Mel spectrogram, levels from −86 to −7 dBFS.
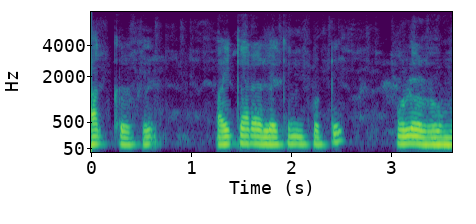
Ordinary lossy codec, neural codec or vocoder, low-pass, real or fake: none; codec, 16 kHz, 4 kbps, FreqCodec, smaller model; none; fake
